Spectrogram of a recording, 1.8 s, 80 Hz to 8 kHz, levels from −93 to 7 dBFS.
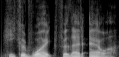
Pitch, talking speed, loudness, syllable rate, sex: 115 Hz, 200 wpm, -18 LUFS, 3.6 syllables/s, female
